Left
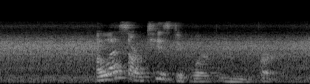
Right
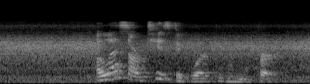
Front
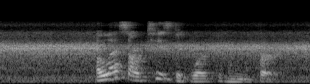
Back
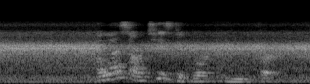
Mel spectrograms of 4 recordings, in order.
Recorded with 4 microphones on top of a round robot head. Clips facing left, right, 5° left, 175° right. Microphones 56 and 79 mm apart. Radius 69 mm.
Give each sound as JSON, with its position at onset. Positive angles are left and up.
{"t": 1.0, "sound": "a woman speaking", "azimuth_deg": 0, "distance_m": 3.0}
